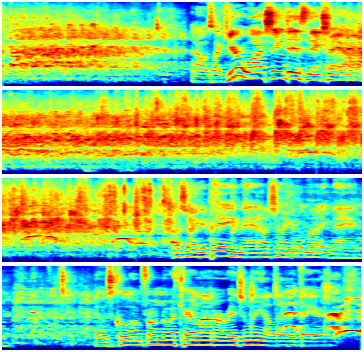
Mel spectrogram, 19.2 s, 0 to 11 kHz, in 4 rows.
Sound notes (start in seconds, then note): 0.0 audience laughing; 4.9 audience laughing; 8.0 audience applauding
